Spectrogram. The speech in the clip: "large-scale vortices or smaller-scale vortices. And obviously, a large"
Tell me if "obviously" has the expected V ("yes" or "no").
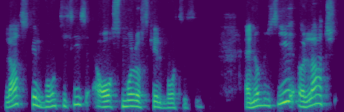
no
